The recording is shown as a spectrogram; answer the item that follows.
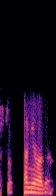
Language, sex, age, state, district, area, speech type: Sanskrit, male, 18-30, Tamil Nadu, Chennai, urban, conversation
